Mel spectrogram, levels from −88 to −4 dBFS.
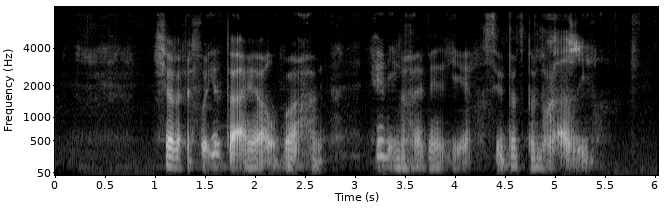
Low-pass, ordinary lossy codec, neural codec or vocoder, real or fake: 7.2 kHz; none; autoencoder, 22.05 kHz, a latent of 192 numbers a frame, VITS, trained on one speaker; fake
